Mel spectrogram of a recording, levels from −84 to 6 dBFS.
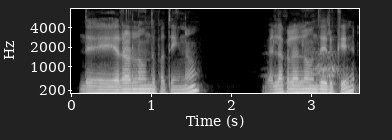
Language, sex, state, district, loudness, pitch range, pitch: Tamil, male, Tamil Nadu, Namakkal, -17 LUFS, 110-120 Hz, 115 Hz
